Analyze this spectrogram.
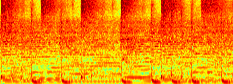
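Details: Loud rock music with distorted guitar and heavy drums fills the recording; no animal sound is heard.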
